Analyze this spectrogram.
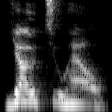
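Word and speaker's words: Yotuel: is a brand that is very difficult to pronounce it is Yo to hell and of course there will be a link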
